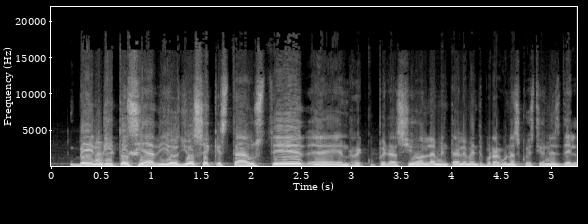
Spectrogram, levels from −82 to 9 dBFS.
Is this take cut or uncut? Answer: uncut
